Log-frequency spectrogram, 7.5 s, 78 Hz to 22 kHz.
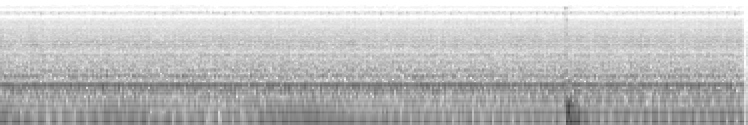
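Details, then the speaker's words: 2000 Honda Prelude idling after a power steering fluid change with Bar's Leak: steady mid-pitched whine over the idle, squeals worse when cold. The power steering pump and high-pressure line are worn out. "now it did help a little bit but unfortunately power steering is the pump is done and so is the high pressure line"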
